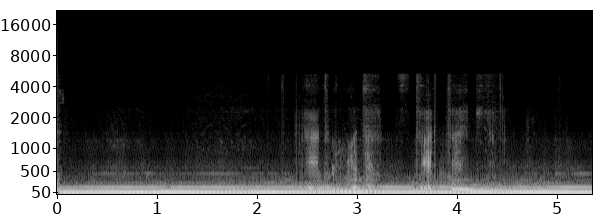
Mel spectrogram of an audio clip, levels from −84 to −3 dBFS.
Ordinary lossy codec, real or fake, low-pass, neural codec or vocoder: none; fake; 5.4 kHz; codec, 24 kHz, 0.9 kbps, WavTokenizer, medium music audio release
